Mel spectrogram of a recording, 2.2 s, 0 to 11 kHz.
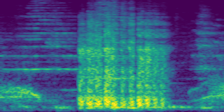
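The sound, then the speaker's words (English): Rapid automatic gunfire comes from a film action scene packed with squib effects. A dense, faint burst of quick shots lasts about a second, with quieter stretches on either side. “There's so many squibs right now. They just fucking all kinds They've of squibs. They've already unloaded 200 rounds in this thing.”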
